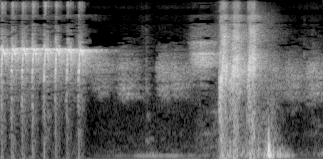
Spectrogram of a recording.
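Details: Grey-cheeked bulbul, whose rough song serves as a tutor for white-rumped shamas: a rapid harsh pulsed chatter for a second, a short pause with a low hum, then a louder burst of rasping notes fading into a buzzy trill.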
